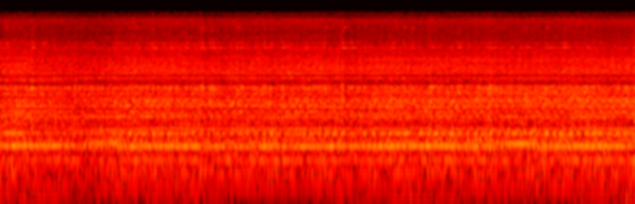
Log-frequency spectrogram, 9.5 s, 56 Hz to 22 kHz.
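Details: Toyota Estima ACR30 at idle: a steady, busy, tinny shaking rattle, very loud with revs. It came from the pulley and tensioner; the AC compressor had failed and was leaking oil, and a rebuilt compressor fixed it.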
